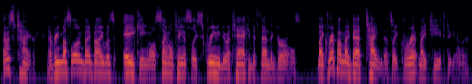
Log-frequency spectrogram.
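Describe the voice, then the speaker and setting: A man reading his own story aloud in first person, with an expressive delivery. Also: medium pitch, a little fast.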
